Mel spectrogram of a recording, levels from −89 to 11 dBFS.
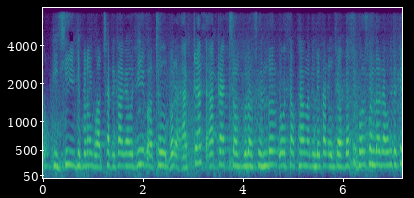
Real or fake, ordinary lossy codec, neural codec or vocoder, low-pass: fake; none; codec, 16 kHz in and 24 kHz out, 0.6 kbps, FireRedTTS-2 codec; 7.2 kHz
